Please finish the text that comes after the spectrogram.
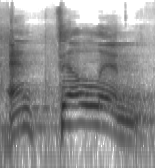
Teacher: The reduction for him is M. We actually gonna remove the H, so it's gonna be like this.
